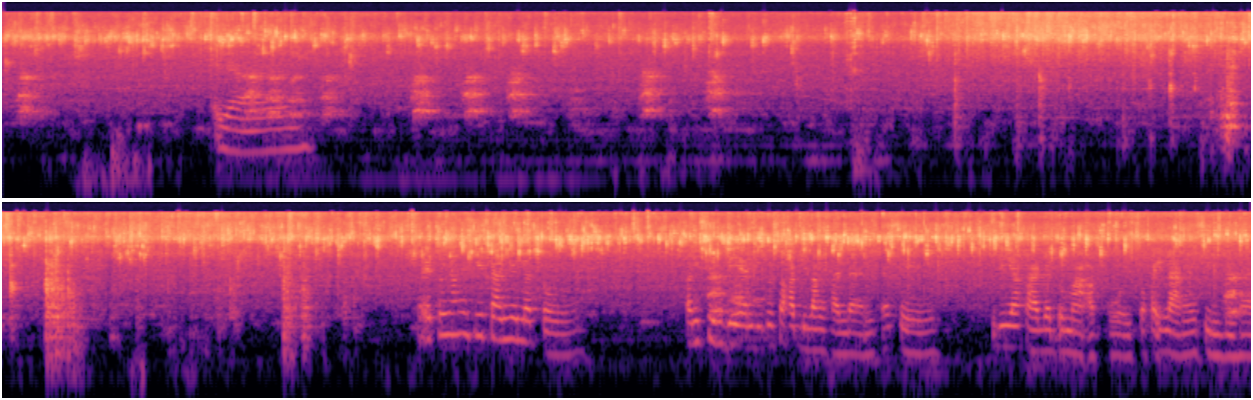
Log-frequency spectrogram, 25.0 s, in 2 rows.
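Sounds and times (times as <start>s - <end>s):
onion and garlic sizzling in oil: 0.0s - 24.9s
spatula scraping and knocking wok: 8.4s - 16.2s.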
